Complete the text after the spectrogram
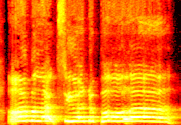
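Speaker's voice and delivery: high, slow, loud self-announcement; grandiose mock shout. Alexia announcing herself during the dinner clash, slow loud shout. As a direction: proclaim your own name like a diva.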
